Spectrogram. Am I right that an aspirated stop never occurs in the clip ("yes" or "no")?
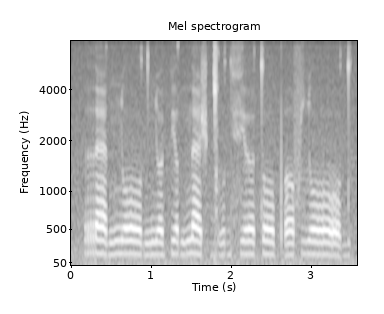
yes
